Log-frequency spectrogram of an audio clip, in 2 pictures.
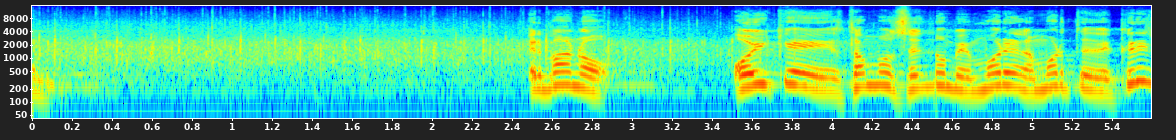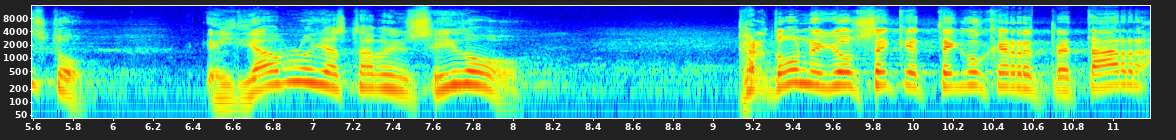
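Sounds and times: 
audience applauding loudly: 0.0s - 3.9s
speech: 2.5s - 8.2s, 9.1s - 11.1s.

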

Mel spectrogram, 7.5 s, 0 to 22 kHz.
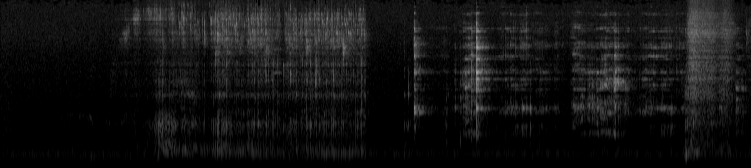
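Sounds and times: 
spoon stirring coffee in a cup: 1.6s - 6.8s.

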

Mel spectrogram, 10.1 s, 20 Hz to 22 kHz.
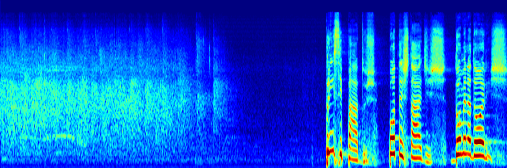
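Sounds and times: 
audience applause during a church sermon: 0.0s - 4.6s
speech: 6.8s - 10.1s.

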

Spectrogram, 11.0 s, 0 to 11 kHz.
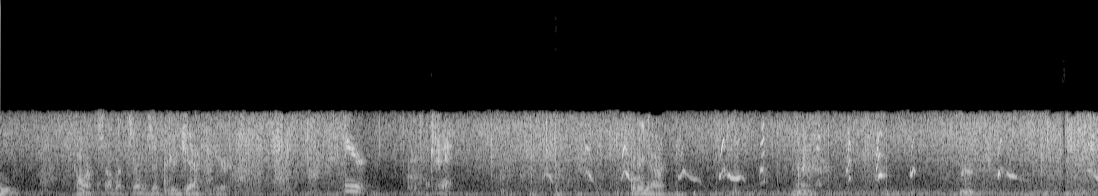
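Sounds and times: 
speech: 0.0s - 4.6s, 6.3s - 6.9s
steady noisy background: 0.0s - 10.9s
female puppy whimpering and yipping: 5.3s - 7.8s, 8.4s - 9.3s, 9.9s - 10.9s.

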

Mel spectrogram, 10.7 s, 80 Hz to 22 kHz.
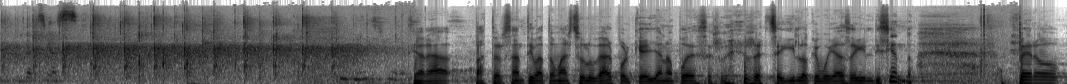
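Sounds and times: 
audience applause: 0.0s - 4.2s
speech: 3.4s - 10.6s.

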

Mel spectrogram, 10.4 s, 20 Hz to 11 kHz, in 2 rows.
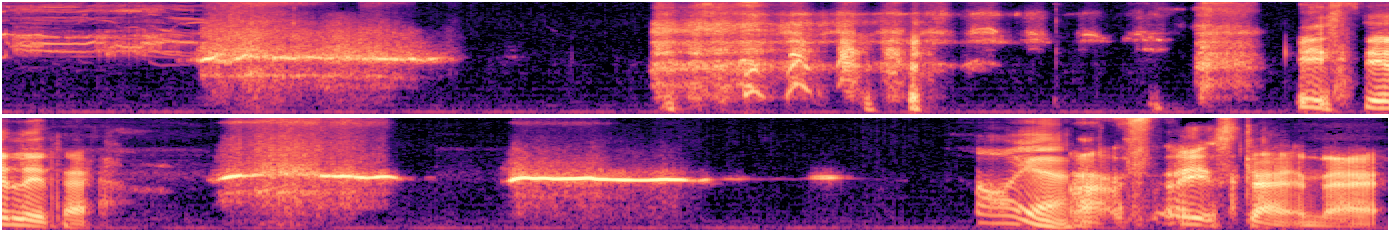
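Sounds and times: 
laughter: 0.0s - 1.6s, 2.4s - 4.7s
short breathy whistles: 0.7s - 1.8s, 6.0s - 8.5s
speech: 4.9s - 5.7s, 8.9s - 10.3s.

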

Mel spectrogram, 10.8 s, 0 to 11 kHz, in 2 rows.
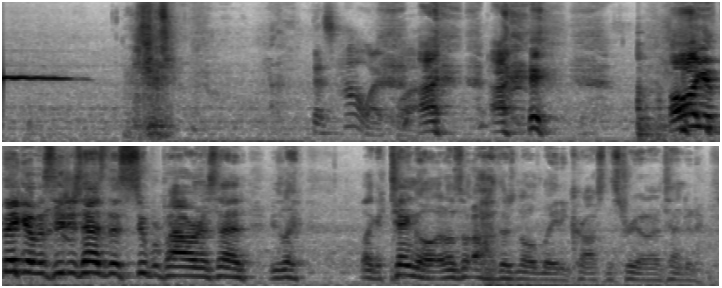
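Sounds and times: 
high-pitched whistle imitating a butt whistle: 0.0s - 0.7s
speech: 2.3s - 10.7s.

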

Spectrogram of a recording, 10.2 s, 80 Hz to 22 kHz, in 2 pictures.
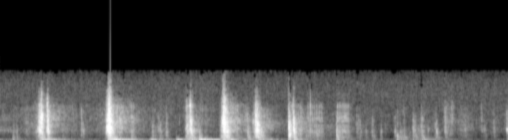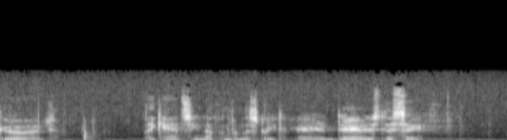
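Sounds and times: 
snap-locked door being worked open: 0.0s - 4.7s
speech: 5.1s - 5.7s, 6.6s - 9.5s.

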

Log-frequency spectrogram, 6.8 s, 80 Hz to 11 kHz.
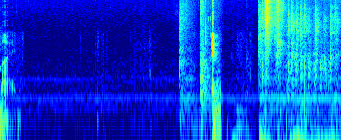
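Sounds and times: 
rapid keyboard typing: 5.2s - 6.8s.

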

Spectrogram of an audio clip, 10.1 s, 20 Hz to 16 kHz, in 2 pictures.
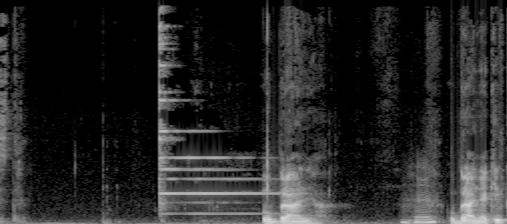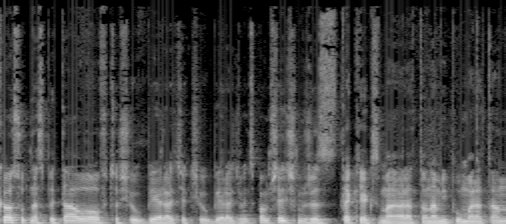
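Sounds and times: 
single bright bell ding: 1.6s - 3.0s
speech: 2.6s - 3.3s, 4.0s - 10.1s.

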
